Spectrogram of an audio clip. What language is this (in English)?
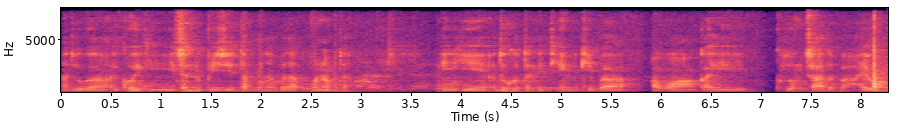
Manipuri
